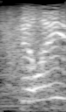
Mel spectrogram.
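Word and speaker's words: Cilley: Is it silly? Did I say it correct? – You said it correctly.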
